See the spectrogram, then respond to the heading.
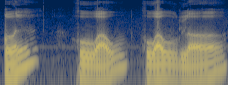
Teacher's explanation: a-nya jadi panjang tapi a-nya tidak lagi bunyi a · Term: spesial lafad Allah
